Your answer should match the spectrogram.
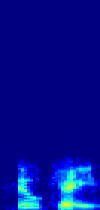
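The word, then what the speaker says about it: Ducat: 11, Lexi Duque, and she spells her name D-U-C-A-T, but it's pronounced Duque, so go figure that one out.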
